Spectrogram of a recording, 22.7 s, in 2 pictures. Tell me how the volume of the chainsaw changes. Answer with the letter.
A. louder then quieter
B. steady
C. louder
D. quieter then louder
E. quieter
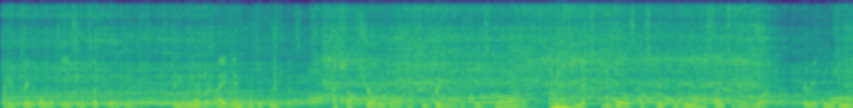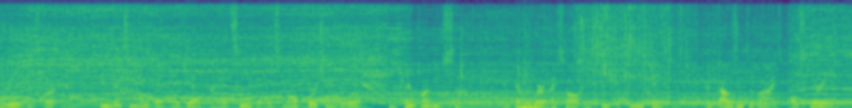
B.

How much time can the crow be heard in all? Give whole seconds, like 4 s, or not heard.
not heard.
